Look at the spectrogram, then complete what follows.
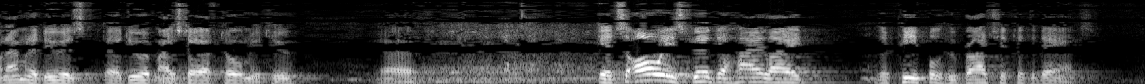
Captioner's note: laughter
